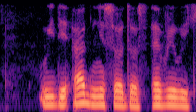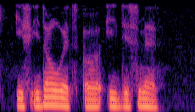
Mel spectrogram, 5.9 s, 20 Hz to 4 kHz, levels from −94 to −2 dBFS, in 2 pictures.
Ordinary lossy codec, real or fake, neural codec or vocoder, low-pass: none; real; none; 3.6 kHz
